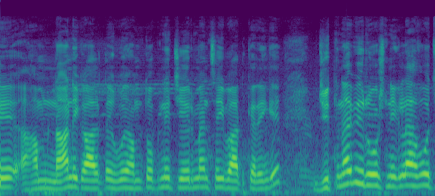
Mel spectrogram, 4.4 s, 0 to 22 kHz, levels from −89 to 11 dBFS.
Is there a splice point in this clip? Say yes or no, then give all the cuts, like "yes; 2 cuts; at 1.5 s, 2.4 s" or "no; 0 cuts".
no; 0 cuts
